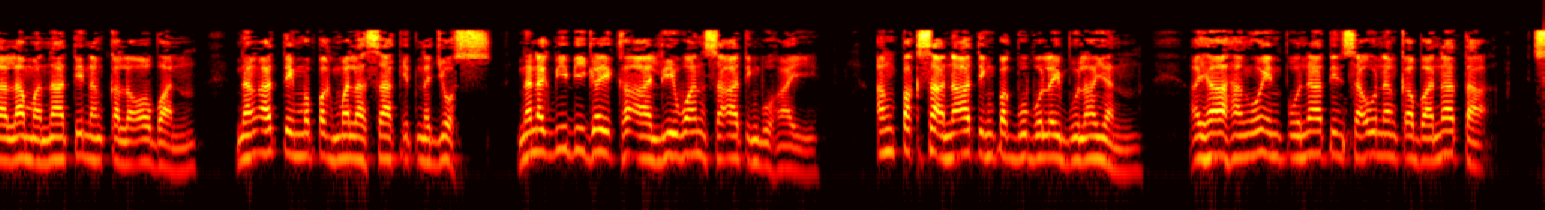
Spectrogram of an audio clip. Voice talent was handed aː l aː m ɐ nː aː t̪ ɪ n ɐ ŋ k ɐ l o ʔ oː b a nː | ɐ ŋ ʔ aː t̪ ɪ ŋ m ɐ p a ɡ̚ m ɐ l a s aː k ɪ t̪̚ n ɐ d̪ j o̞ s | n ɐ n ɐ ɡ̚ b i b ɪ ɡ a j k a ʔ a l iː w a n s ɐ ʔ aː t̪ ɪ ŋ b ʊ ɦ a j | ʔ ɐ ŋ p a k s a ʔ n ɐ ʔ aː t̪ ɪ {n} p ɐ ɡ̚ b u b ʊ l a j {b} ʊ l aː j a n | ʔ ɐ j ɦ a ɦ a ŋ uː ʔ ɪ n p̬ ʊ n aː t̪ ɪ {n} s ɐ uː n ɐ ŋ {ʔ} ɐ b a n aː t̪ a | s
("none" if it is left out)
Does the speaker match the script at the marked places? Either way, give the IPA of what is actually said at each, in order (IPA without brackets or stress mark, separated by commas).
ŋ, b, n, k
